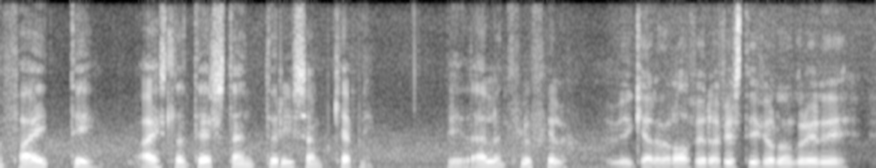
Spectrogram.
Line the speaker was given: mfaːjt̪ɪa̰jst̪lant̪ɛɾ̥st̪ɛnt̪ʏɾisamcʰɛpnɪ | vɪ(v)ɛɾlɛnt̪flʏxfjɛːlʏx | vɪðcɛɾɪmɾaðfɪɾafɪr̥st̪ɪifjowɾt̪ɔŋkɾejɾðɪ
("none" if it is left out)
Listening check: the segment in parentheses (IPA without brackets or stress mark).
ð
